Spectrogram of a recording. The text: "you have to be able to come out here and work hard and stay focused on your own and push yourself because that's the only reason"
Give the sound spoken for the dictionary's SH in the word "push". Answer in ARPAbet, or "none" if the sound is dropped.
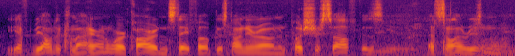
SH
